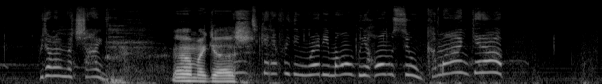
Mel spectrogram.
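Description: A young woman urges someone with animation, close by.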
